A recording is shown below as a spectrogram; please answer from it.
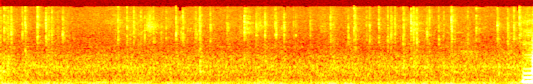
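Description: Faint, irregular clicking at a computer: keyboard keys and mouse being worked, over a low steady room hum.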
